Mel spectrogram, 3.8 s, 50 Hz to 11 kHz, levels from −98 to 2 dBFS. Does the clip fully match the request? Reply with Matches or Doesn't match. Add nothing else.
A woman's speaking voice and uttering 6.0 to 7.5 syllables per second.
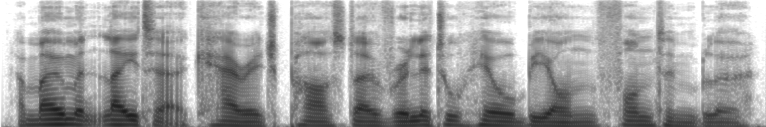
Doesn't match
